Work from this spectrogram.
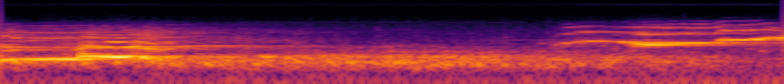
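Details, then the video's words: Whale song: a steady low moan with harmonics, a quiet pause, then a higher wavering tonal phrase with several stacked overtones. "Song of the Whales"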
